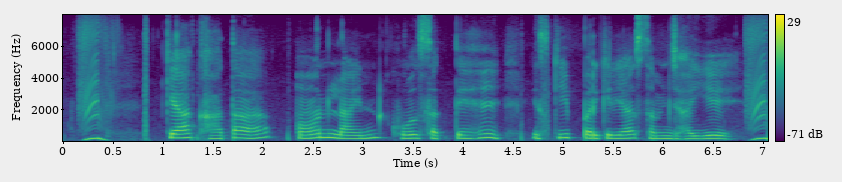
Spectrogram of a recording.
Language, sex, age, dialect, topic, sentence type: Hindi, female, 25-30, Garhwali, banking, question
